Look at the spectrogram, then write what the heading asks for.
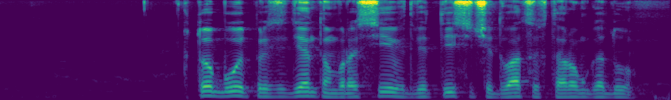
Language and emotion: Russian, neutral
